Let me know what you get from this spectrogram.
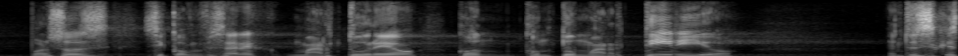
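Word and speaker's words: μαρτυρέω: confesar ahí viene una palabra griega que se pronuncia martureo, de un verbo griego que es martureo, de donde viene la palabra mártir.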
